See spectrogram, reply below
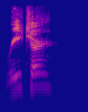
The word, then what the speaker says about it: Reiter: Markus Söder, the governor of Bavaria, along with Dieter Reeder, Dieter Reiter.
